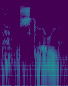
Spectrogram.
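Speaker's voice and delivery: soft breathy whisper, barely voiced; whispered admission of fright. Real, not acted. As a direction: hush it, still shaken. Recalling the fire tower fear.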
